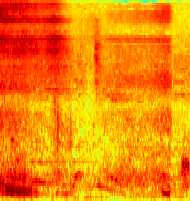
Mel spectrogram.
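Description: Low rumbling breath noises during sleep in a small child, a short snoring sound.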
